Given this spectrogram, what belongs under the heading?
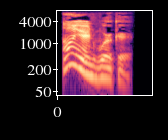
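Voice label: "ironworker", British English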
